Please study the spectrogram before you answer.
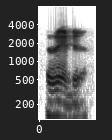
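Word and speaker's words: read: टू उसके बाद साथ में बी और फिर मेन वर्ब की थर्ड फॉर्म यानी रेड। स्पेलिंग सेम होती है लेकिन प्रोनंसिएशन बदल जाता है।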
